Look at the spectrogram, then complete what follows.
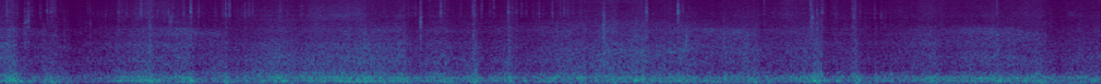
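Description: Car driving: steady low road and engine noise.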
